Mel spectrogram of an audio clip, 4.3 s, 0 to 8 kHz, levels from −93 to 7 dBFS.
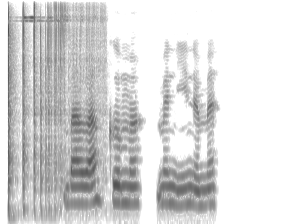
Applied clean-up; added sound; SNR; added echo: none; Coin (dropping); -4 dB; none.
